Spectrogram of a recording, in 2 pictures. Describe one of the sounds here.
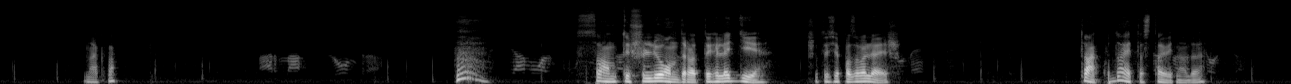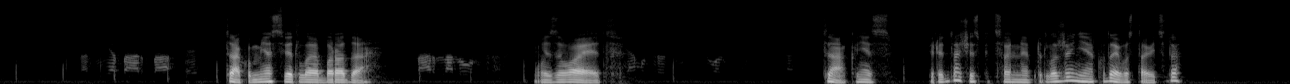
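A man speaks through a radio loudspeaker in short, formal announcements.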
